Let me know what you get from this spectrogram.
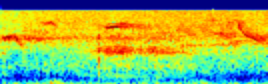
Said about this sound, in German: Diese Morgenkälte, die Amsel sehr präzise singen lässt, aber dafür kurz.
